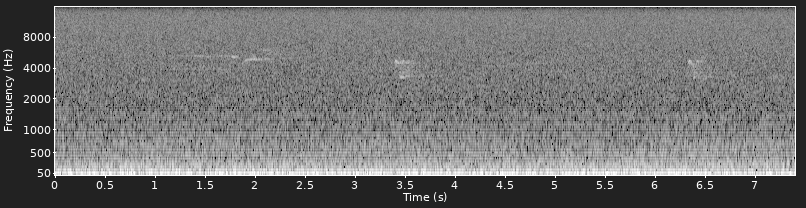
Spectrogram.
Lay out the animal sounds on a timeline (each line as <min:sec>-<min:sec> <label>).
0:01.2-0:02.2 Black-throated Green Warbler (Setophaga virens)
0:03.4-0:03.6 Yellow-bellied Flycatcher (Empidonax flaviventris)
0:06.3-0:06.5 Yellow-bellied Flycatcher (Empidonax flaviventris)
